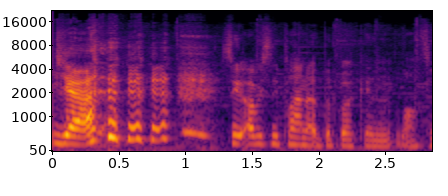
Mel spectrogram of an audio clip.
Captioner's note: laughing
